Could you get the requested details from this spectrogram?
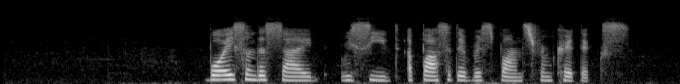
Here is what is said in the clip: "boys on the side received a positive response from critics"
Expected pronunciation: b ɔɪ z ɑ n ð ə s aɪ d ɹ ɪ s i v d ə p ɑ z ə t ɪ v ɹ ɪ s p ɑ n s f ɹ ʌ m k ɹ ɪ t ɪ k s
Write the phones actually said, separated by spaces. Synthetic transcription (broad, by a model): b ɔɪ s ɑ n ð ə s aɪ d ɹ ɪ s i v d ə p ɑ s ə t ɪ v ɹ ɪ s p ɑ n s f ɹ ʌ m k ɹ ɪ t ɪ k s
